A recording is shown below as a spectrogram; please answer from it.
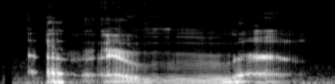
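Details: A single long, deep, voiced belch lasting about three seconds in a quiet room, followed by groaning; ordinary burping.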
